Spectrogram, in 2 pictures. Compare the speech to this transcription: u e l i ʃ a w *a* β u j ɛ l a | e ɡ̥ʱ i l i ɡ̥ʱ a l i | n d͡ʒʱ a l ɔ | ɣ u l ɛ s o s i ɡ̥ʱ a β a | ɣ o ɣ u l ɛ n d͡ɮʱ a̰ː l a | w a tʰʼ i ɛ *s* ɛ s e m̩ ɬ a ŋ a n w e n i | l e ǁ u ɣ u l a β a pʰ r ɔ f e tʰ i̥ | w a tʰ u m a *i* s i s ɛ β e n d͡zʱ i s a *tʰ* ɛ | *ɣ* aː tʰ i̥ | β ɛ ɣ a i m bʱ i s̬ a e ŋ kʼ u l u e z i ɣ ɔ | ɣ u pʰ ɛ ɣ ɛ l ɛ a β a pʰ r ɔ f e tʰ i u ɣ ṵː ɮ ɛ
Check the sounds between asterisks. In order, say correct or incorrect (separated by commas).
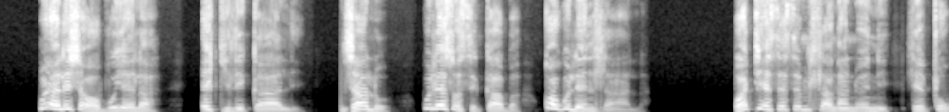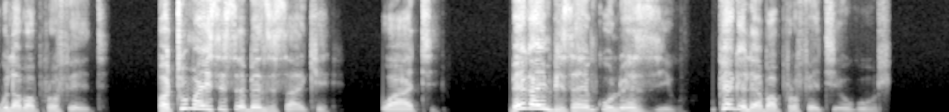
correct, correct, correct, incorrect, incorrect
